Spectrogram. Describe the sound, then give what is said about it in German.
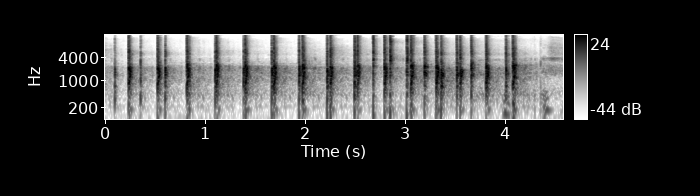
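Loud applause of sharp, rapid claps in an uneven rhythm, roughly twenty in a few seconds, with no talking over it. “Darauf machen wir jetzt einen dreifachen aber nicht, Applaus.”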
